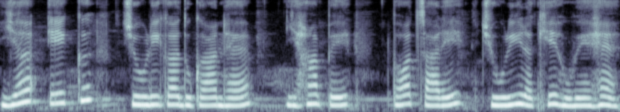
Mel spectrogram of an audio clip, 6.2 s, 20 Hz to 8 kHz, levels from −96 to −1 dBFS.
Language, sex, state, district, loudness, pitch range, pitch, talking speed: Hindi, female, Jharkhand, Deoghar, -12 LUFS, 205-240 Hz, 220 Hz, 135 wpm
